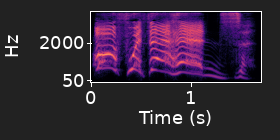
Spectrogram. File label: Female Night Elf Attack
